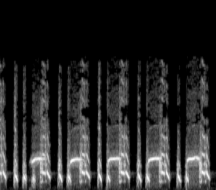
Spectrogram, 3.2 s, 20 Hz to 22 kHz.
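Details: Francolin (teetar) calling: loud, harsh phrases of clipped notes with a drawn-out high whistled note, repeated in quick succession about every 0.8 seconds, with no other clear sounds.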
